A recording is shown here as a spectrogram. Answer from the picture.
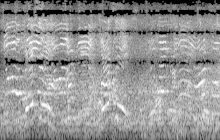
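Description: Young children's voices on a bouncing kiddie drop-tower ride: high calls and shrieks that rise and fall in pitch. The two loudest come about half a second and about two seconds in.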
